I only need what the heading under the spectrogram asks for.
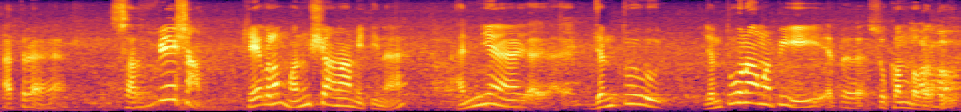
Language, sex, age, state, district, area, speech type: Sanskrit, male, 60+, Tamil Nadu, Thanjavur, urban, spontaneous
